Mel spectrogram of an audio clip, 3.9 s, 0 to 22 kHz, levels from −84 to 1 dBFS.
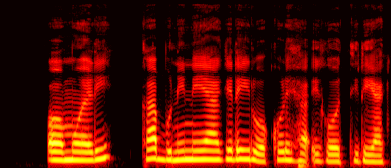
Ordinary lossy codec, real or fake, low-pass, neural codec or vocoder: none; real; 19.8 kHz; none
